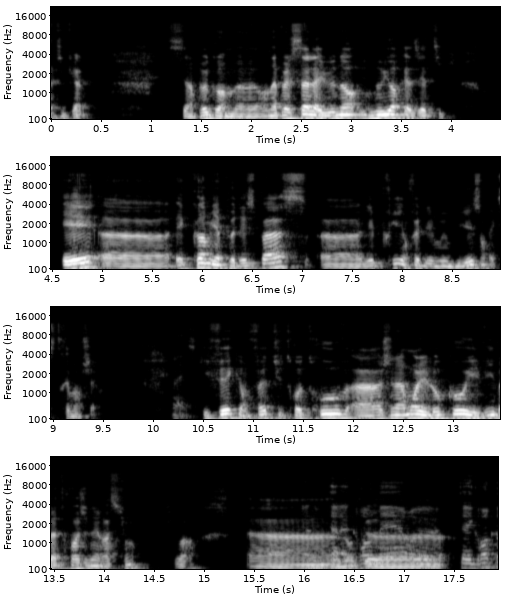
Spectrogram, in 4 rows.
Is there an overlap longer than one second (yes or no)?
yes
